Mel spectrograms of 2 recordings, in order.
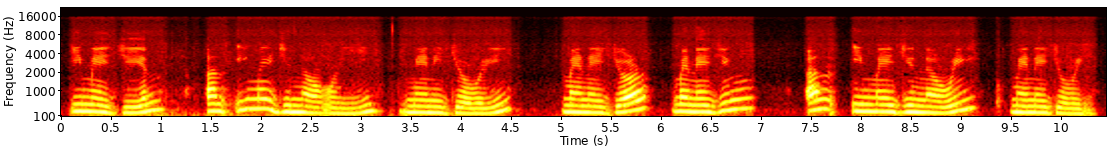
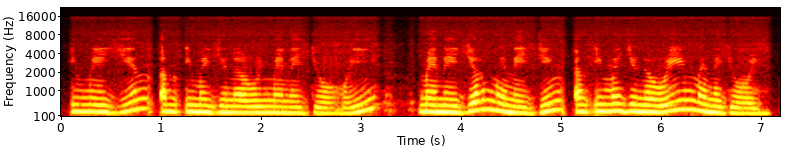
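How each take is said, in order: First: It is said slowly. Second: It is said at normal speed.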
